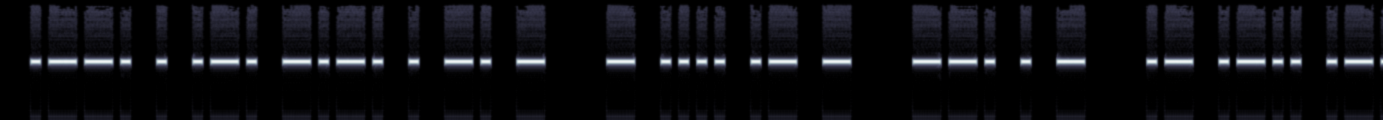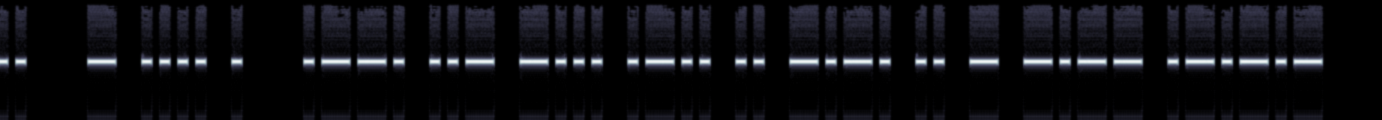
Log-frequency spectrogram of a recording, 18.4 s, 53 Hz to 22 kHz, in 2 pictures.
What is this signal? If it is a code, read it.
Morse code, heard as a keyed tone, about 20 wpm, 1000 Hz. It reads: PERCENT THAT GET ALL THE PUBLICITY.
